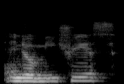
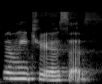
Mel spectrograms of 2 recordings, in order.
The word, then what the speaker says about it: endometriosis: that advocates for the endometriosis. Did I just pronounce that right, Nicole? No, I did not. Um Endometriosis. Endometriosis. I almost had it right.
